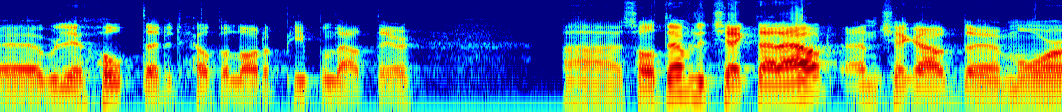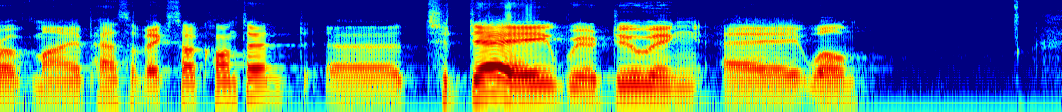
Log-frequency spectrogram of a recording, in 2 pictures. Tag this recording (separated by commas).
Speech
